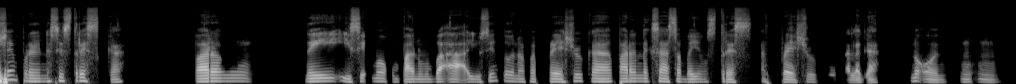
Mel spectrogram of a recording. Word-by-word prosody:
siyempre 160 -10 +5
nai-stress 160 +3 +2
ka. 115 0 -4 0.7
Parang, 140 +2 +7 0.8
naiisip 145 0 +2
mo 140 -2 -2
kung 130 - -13
paano 120 0 +1
mo - - -8
ba 135 -1 +4
aayusin 125 +8 -3
ito 155 - -6
napre-pressure 130 +2 -2
ka, 135 -1 +4
parang 140 0 +2
nagsasabay 135 -3 +1
iyong 125 - -9
stress 115 -3 0
at - - -11
pressure 115 +1 0 0.2
ko 110 - -18
talaga 105 0 -1 0.3
noon. 110 -9 -3
Mm. 115 -3 -10
135 Hz, 140 wpm, -24 LUFS, 120-140 Hz, 0.8 s, Parang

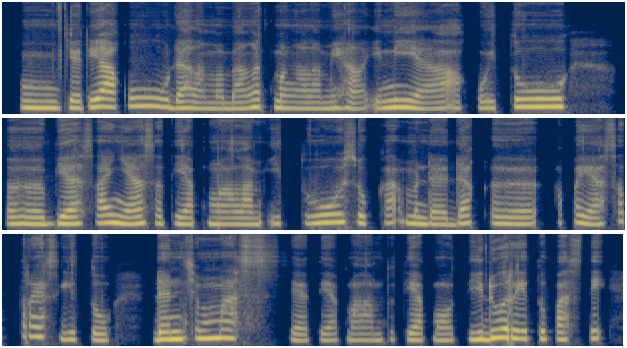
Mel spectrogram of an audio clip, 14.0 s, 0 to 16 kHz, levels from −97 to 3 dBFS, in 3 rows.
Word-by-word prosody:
Mmm, 215 -1 +2
jadi 235 +4 +3
aku 270 +1 -1
udah 215 -3 0
lama 195 -1 -6
banget 200 +5 -1
mengalami 200 -2 -3
hal 190 -1 -5
ini 225 0 +3
ya, 200 +2 -6
aku 210 -1 -8
itu, 255 +2 +4 0.5
eee, 215 -1 +1
biasanya 225 +1 +3
setiap 230 -3 -3
malam 205 +1 -3
itu 245 +3 0
suka 245 -2 -5
mendadak, 210 0 -1 0.2
eee, 215 -1 -2 0.2
apa 235 +2 -11
ya 220 -4 0
stres 320 0 -5
gitu 220 -3 -4 0.3
dan 235 +1 +8
cemas 265 +2 +2
ya 200 -4 -6
tiap 205 +1 -9
malam 205 0 -8
tuh, 225 - -19
tiap 210 -2 -2
mau 205 0 -6
tidur 240 +5 +7
itu 255 -1 +1
pasti 235 +3 -4
225 Hz, 150 wpm, -21 LUFS, 205-250 Hz, 0.5 s, dan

